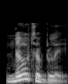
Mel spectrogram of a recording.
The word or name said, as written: notably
